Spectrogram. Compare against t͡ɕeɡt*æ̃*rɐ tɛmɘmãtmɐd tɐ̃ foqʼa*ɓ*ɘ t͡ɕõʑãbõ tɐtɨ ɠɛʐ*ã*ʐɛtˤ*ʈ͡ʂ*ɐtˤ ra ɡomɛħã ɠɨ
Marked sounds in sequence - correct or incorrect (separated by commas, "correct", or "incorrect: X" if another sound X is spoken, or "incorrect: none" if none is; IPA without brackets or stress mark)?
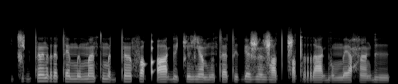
incorrect: ɐ̃, incorrect: ɠ, correct, correct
